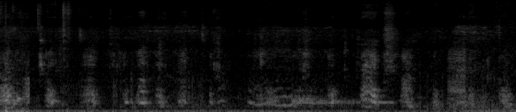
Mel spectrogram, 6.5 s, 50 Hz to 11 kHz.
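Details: Sleepy Weimaraner puppies of a 2023 litter make faint squeaks and a couple of drawn-out, level whines, separated by soft snuffly grunts, with a low hum throughout.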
